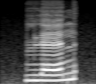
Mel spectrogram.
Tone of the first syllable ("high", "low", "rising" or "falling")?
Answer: rising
